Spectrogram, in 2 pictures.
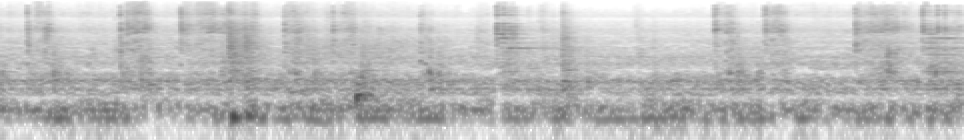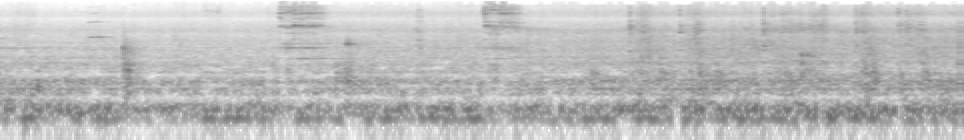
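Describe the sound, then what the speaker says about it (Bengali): Spice paste stirred and fried in a pan for a fish-head and cabbage dish, busy metallic scraping and clinking of a spoon against the pan over a constant low sizzle, close and without talk. "এই মশলাটা ভালো করে একটু ভেজে নেব।"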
